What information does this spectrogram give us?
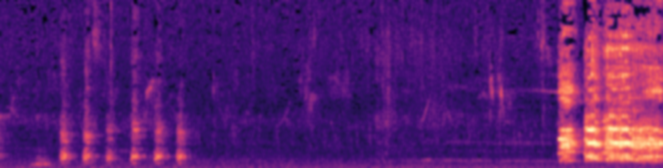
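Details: Backyard chickens feeding on grass and leafy greens in a garden; a quick run of six clucks, a quiet pause, then a loud, harsh crow-like burst that closes the recording.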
